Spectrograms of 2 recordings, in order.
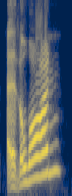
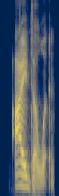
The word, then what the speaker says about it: Eidolon: Now, I have always said this as Edelon, but you looked it up and it's actually pronounced... – Eidolon? – Eidolon.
